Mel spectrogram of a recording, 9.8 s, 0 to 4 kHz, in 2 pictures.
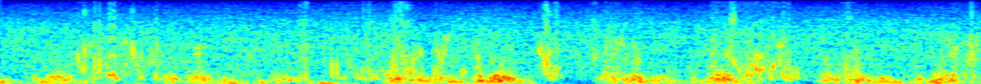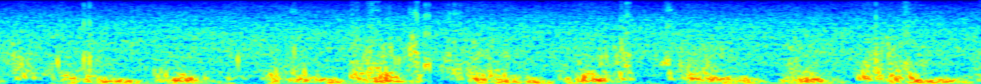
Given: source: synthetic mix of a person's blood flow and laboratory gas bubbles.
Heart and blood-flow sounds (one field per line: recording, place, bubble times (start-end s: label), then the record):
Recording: Doppler ultrasound of blood flow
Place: precordium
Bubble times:
0.36-0.83 s: bubbles
1.48-1.56 s: bubbles
1.61-2.29 s: bubbles
2.66-2.84 s: bubbles
2.96-3.23 s: bubbles
3.52-4.04 s: bubbles
4.20-4.30 s: bubbles
4.70-5.26 s: bubbles
5.30-5.39 s: bubbles
5.65-5.78 s: bubbles
5.90-6.53 s: bubbles
6.65-7.49 s: bubbles
7.68-8.49 s: bubbles
8.81-9.08 s: bubbles
9.14-9.54 s: bubbles
From the record:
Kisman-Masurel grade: 242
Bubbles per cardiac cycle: several, 3 to 8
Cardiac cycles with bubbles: 100%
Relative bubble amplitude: moderate (0.250 to 0.450)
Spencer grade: 3 (all of the cardiac periods contain showers or single bubble signals, but not dominating or overriding the cardiac motion signals)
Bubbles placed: anywhere in the cardiac cycle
